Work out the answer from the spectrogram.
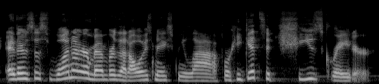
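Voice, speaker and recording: A woman's voice: on the high side, lively intonation, brisk, soft background music. A woman talking casually as a guest on a stream. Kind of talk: casual chat.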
